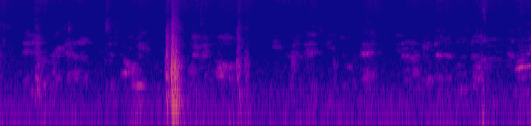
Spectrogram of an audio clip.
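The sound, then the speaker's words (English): A door opens and shuts with one sharp thud a couple of seconds in as someone comes to the door, followed by lighter clicks and knocks, while muffled, indistinct voices murmur in the background. “I had someone was at the door.”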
